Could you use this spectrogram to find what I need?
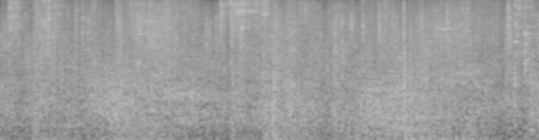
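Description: Spell blasts and weapon impacts crash repeatedly in a fierce fight.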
